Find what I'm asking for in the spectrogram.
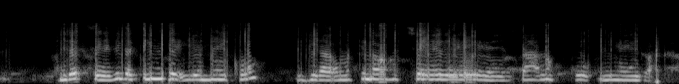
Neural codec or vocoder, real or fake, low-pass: codec, 16 kHz, 2 kbps, FreqCodec, smaller model; fake; 7.2 kHz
